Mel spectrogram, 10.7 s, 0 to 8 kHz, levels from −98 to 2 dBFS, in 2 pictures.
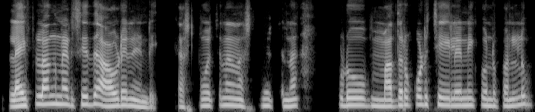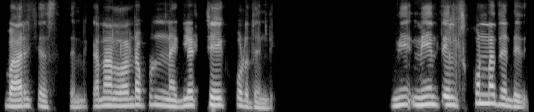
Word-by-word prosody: Life 175 +4 +5
long 220 +1 +3
నడిసేది 215 +2 +1
ఆవిడేనండి. 170 -4 +2 0.3
కష్టమొచ్చినా, 180 +5 -4
నష్టమొచ్చినా. 165 +2 -4 0.4
ఇప్పుడు 190 0 0 0.3
mother 165 +4 +2
కూడా 210 0 0
చేయలేని 185 -1 +1
కొన్ని 175 -1 -1
పనులు, 180 +5 0 0.2
భార్య 165 +3 +3
చేస్తుందండి. 150 -1 -7
కానీ, 165 +3 -1
అలాంటప్పుడు 185 +3 0
నెగ్లెక్ట్ 175 +4 0
చేయకూడదండి. 155 - -1 1.2
నే 200 - +2 0.2
నేను 210 +1 +4
తెలుసుకున్నదండిది. 205 - +2
180 Hz, 120 wpm, -24 LUFS, 165-200 Hz, 1.2 s, Life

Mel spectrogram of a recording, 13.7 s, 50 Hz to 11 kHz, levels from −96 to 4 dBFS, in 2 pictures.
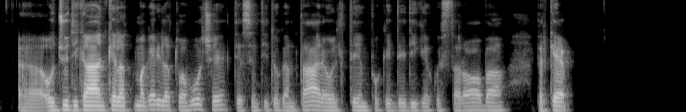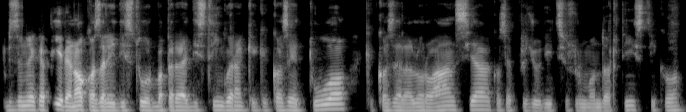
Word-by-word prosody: Uhm, 100 0 -3
o 115 - +4
giudica 125 +1 +6
anche 125 +1 +9
la 120 -1 +4
magari 130 +2 +1
la 125 -1 +1
tua 120 -2 -3
voce? 135 -1 -2
Ti 105 - -9
ha - - -4
sentito 110 +1 -4
cantare 115 +3 +1
o 110 - 0
il 110 0 -7
tempo 110 -1 -5
che 105 -1 -7
dedichi 105 0 -6
a 105 - -7
questa 105 0 -6
roba? 115 +1 -2 0.3
Perché - - +2 1.2
bisogna 125 +2 0
capire, 125 0 +3
no, 125 +3 +8
cosa 115 0 +3
li 110 - +2
disturba 110 +1 -1
per 110 -1 +1
distinguere 115 +2 -1
anche 115 -1 -8
che 110 0 -13
cosa 115 0 -2
è 110 0 -6
tuo, 145 +5 0
che 100 - -19
cosa 105 0 -5
è - - -2
la 105 - -4
loro 105 0 -3
ansia, 125 +2 0
cos'è 105 -3 -10
pregiudizio 100 0 -9
sul 100 -1 -12
mondo 100 0 -7
artistico. 115 +1 -7
115 Hz, 200 wpm, -25 LUFS, 105-125 Hz, 1.2 s, anche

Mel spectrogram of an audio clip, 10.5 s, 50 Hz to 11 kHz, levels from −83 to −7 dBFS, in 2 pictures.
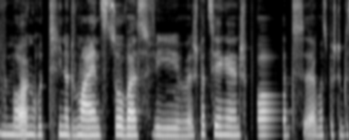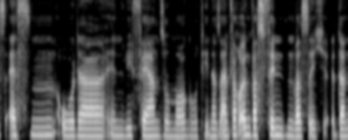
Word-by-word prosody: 'Ne 205 -1 -4
Morgenroutine. 195 0 0
Du 180 -1 -7
meinst 185 0 +5
so 195 -2 +3
was 185 +1 +3
wie 175 -2 -4 0.2
spazieren 205 0 -1
gehen, 185 -1 0
Sport, 185 0 -4
irgendwas 185 0 -3
bestimmtes 195 -1 -5
essen, 185 0 -2
oder 165 -1 0
inwiefern 170 -1 -2
so 165 -1 -5
Morgenroutine? 160 +1 -5
Also, 165 - -1
einfach 185 +2 +2
irgendwas 185 0 +5
finden, 175 -2 0
was 165 0 +3
ich 160 - -5
dann 165 0 0
185 Hz, 140 wpm, -23 LUFS, 170-185 Hz, 0.2 s, meinst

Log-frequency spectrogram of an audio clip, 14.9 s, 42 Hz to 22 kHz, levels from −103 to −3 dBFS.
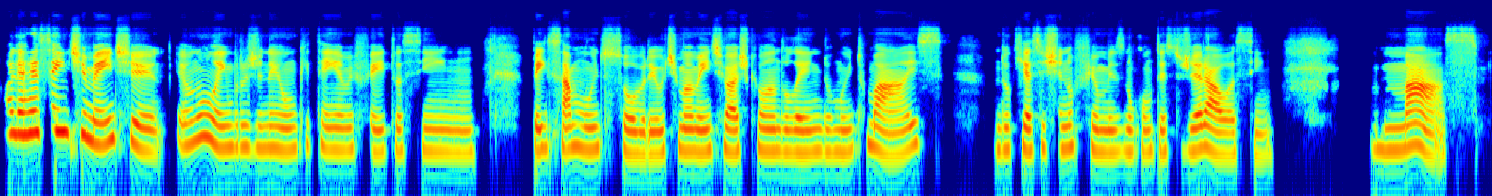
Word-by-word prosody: Olha 310 0 +6
recentemente, 270 - +4
eu 215 0 -4
não 275 +2 0
lembro 205 -2 -1
de 195 0 -6
nenhum 190 -1 -3
que 220 +3 -14
tenha 190 -3 -2
me 185 - -5
feito 180 -1 -5
assim, 175 -1 -7 0.6
pensar 185 0 +3
muito 195 0 -5
sobre, 165 -2 -2
ultimamente 180 +1 -1
eu 180 - +4
acho 170 +1 +1
que - - -21
eu - - -1
ando 180 -1 -2
lendo 175 +1 -2
muito 175 +5 -7
mais, 190 +3 -1 0.5
do 185 0 -6
que 185 +1 +1
assistindo 195 +2 -1
filmes 175 -3 -5
num 175 -1 -5
contexto 175 0 -7
geral 180 -3 +4
assim. 155 -1 -10 1.0
Mas 190 +2 +2
185 Hz, 135 wpm, -24 LUFS, 175-200 Hz, 1.0 s, Olha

